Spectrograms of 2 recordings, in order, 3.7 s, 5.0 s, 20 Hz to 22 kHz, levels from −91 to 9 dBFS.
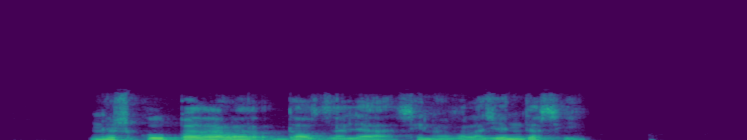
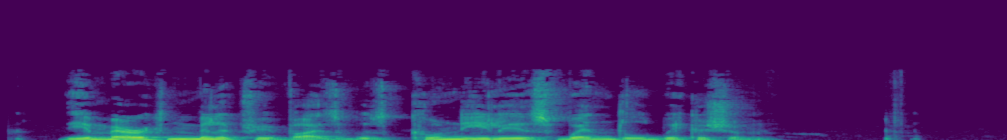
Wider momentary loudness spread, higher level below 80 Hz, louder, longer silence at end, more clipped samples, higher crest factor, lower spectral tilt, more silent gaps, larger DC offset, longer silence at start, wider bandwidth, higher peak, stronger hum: about the same, 11 LU vs 13 LU; second, -64 dBFS vs -46 dBFS; second, -26 LUFS vs -18 LUFS; second, 0.8 s vs 1.2 s; neither; about the same, 20 dB vs 18 dB; about the same, -6.5 dB/octave vs -7.5 dB/octave; neither; neither; first, 0.45 s vs 0.3 s; second, 7.6 kHz vs 10 kHz; second, -8 dBFS vs 0 dBFS; neither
